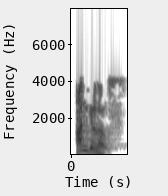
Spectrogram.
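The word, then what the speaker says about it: angelos (ἄγγελος): But here you have A-N-G-E-L, and here you have A-G-G-E-L. It just so happens that whenever a G comes before what is known as a guttural, that's a C-H, a G, or a K. If it comes before that, it's pronounced N. So, the Greek word, A-G-G-E-L-O-S, is pronounced angelos.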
